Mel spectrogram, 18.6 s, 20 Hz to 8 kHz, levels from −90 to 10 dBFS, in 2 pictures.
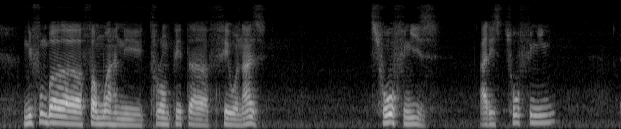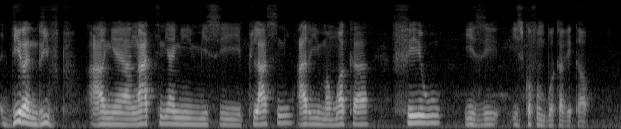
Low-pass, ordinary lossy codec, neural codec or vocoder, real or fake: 7.2 kHz; AAC, 48 kbps; none; real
